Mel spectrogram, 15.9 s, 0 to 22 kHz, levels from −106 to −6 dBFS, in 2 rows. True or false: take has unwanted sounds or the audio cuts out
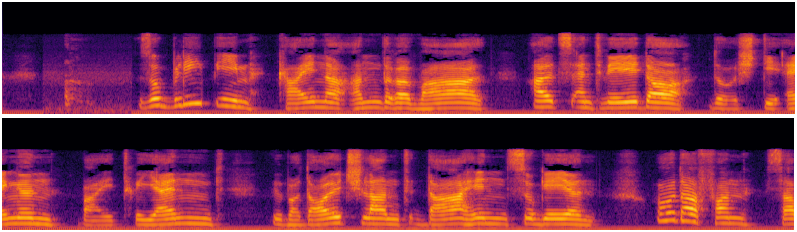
true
